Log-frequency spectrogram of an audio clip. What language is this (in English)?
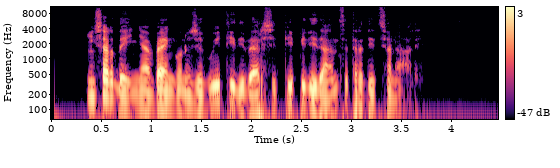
Italian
